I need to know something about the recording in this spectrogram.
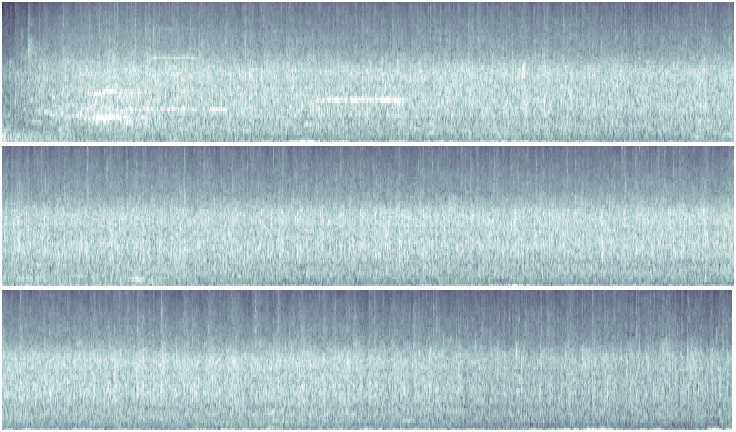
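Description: Concert hall audience applauding steadily after a wind band's march ends, building up over the first two seconds and tapering slightly near the end.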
